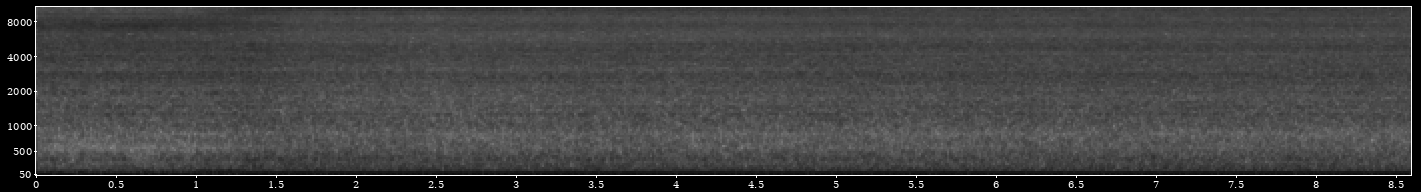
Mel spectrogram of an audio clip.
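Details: Dodge Dakota R/T 5.9L Magnum V8, new heads and cam, started for fuel sync setting (+4 degrees, Snap-on scanner), about 1,000 rpm. Engine catches and settles into a deep steady idle, even rumble, no knocks or misses; normal idle.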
